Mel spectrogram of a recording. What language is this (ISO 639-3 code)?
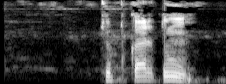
gig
